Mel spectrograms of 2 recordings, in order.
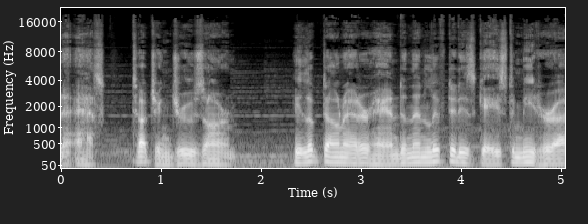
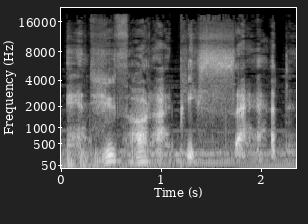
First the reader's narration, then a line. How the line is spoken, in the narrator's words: Trina said with a chuckle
